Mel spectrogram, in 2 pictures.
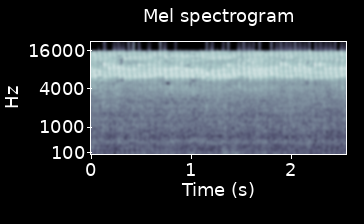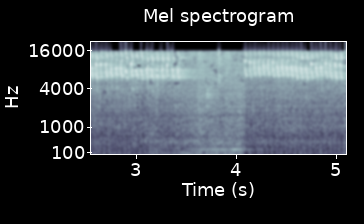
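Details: Cililin song, very loud, sharp and clear, used for tutoring other songbirds: high, shrill notes, about four a second, running almost without a break apart from one short pause.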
